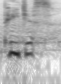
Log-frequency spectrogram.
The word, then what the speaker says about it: Pegis: Yes, it's actually Pegis.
